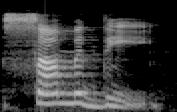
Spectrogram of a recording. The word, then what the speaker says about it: samedi: It's samedi.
